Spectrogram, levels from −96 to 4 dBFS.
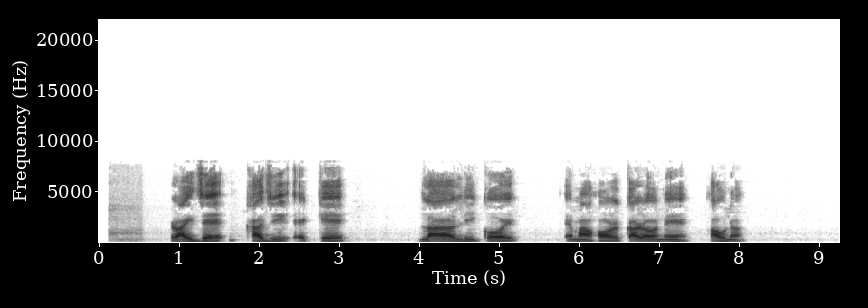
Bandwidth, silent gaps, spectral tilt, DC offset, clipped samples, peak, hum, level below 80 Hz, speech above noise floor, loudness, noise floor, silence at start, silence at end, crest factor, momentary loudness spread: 8 kHz; none; -4 dB/octave; under 0.1%; under 0.1%; -2 dBFS; none; -62 dBFS; 63 dB; -16 LUFS; -79 dBFS; 0.9 s; 1.25 s; 16 dB; 12 LU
